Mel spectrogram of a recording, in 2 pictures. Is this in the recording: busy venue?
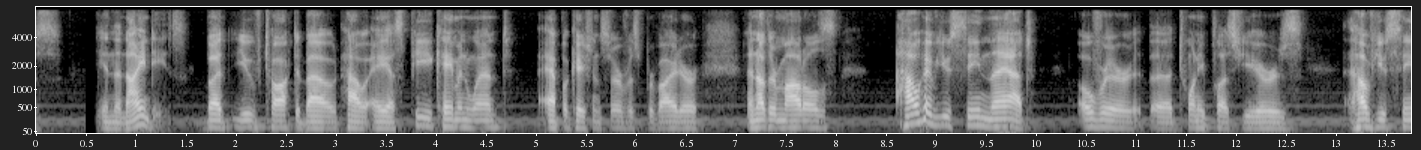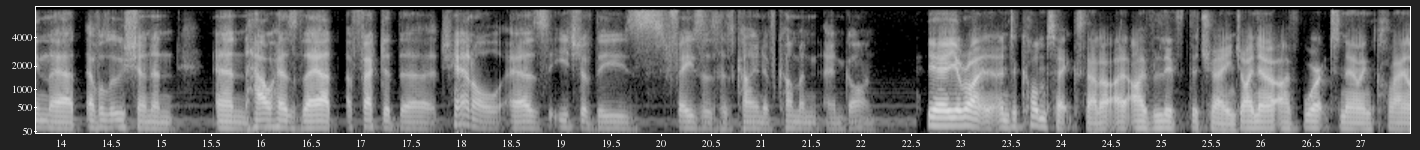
no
